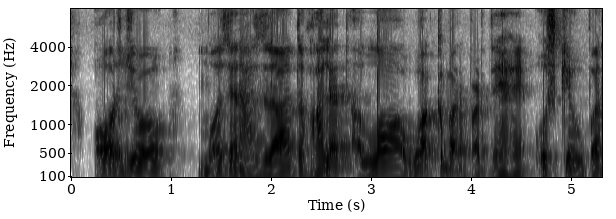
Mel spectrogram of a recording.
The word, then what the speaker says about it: اللہ اکبر: اب ہماری جو غلطی آ رہی ہے وہ آپ کے سامنے غلط اس طرح کا اللہ اکبر پڑھتے ہیں، اللہ اکبر، اللہ۔ السلام علیکم دوستو، کیسے ہیں آپ؟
